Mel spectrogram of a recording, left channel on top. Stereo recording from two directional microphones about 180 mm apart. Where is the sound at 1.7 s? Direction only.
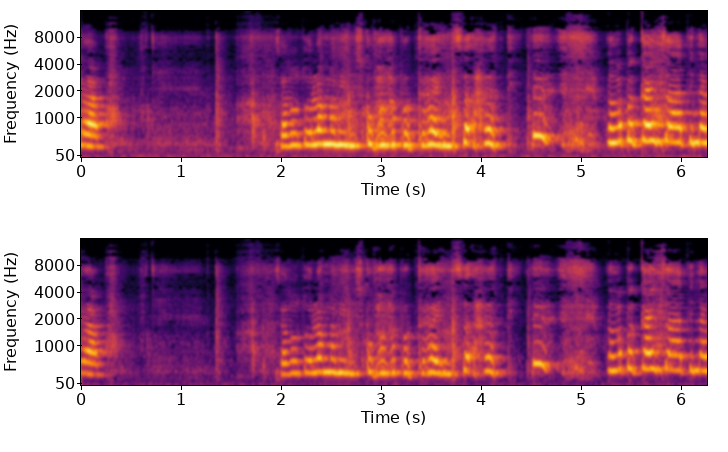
5° right (ahead or behind).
